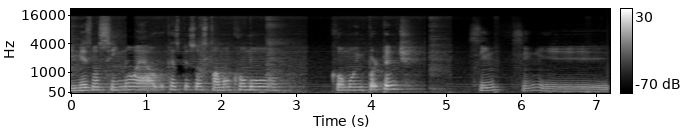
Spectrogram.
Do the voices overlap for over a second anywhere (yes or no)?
no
